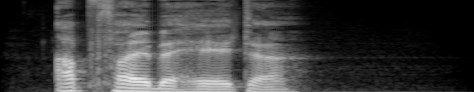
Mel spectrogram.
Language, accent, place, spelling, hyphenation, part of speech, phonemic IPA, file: German, Germany, Berlin, Abfallbehälter, Ab‧fall‧be‧häl‧ter, noun, /ˈapfalbəˌhɛltɐ/, De-Abfallbehälter.ogg
- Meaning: waste receptacle, garbage can, refuse container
